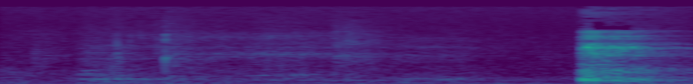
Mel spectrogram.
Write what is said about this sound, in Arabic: وهنا سعال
